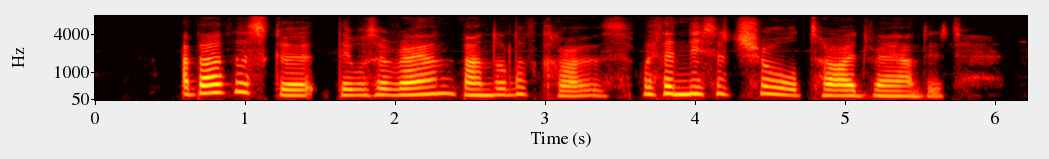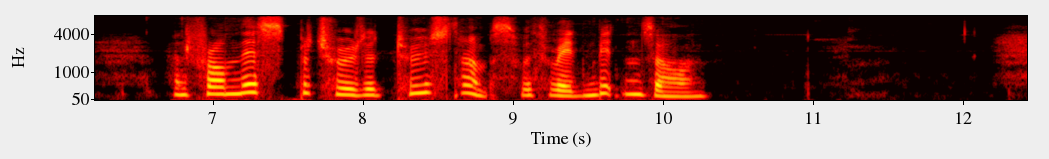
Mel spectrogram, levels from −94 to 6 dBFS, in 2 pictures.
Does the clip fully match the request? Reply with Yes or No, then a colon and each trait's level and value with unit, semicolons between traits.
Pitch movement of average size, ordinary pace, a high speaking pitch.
No: average, 4.4 semitones; slow, 130 wpm; high, 215 Hz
